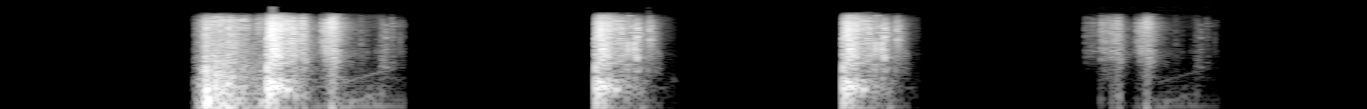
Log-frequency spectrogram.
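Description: Menu buttons click and chime.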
